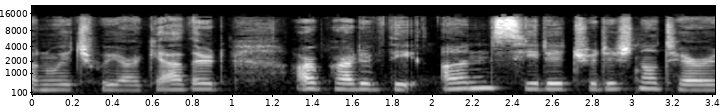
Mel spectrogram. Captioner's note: speaking French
